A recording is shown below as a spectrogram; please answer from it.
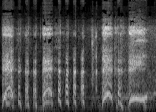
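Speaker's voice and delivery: high rising giggle; mocking laugh. Real, not acted. Debater laughing at Pak Lamsen's insults, high mocking laugh. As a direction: laugh him off, high and amused.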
